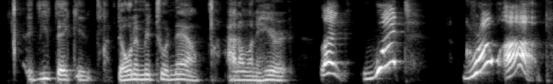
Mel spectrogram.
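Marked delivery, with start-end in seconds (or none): 0.2-2.9 put-on mumble, lower, quieter, faster. Recapping the talk about Kimmy: imitating Marceau mumbling under breath to Tisha. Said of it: "mumbling under his breath".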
